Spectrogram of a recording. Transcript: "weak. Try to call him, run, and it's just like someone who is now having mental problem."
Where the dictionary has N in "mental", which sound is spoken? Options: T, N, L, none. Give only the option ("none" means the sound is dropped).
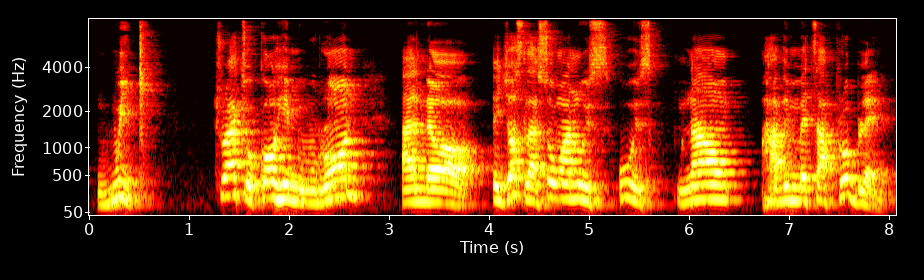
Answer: none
